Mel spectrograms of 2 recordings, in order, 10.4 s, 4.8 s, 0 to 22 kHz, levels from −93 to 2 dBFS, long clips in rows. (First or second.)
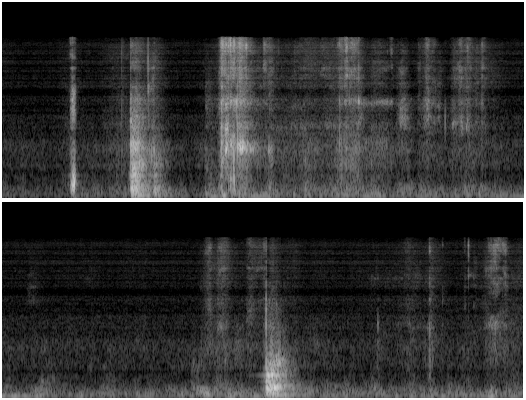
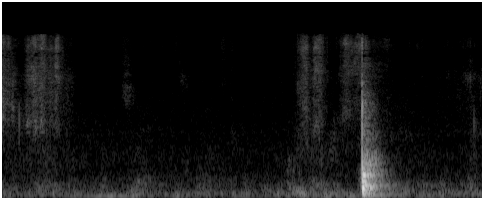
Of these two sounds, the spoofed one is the first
